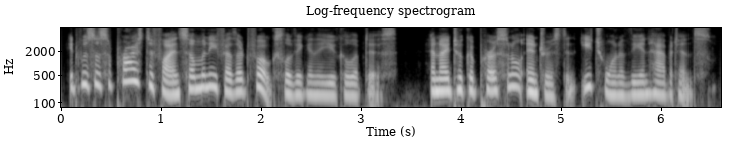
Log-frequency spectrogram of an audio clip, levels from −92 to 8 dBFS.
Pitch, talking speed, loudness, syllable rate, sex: 200 Hz, 235 wpm, -18 LUFS, 7.2 syllables/s, female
